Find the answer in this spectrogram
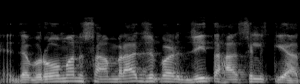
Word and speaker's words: राम: जैसे कि भारत में ही हम लोग राम को राम बोलते हैं, लेकिन दक्षिण में उन्हीं राम को रमन रामन ऐसे बोलते हैं। बंगाल में वही रामो हो जाते हैं, उनको रामो बोला जाता है।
